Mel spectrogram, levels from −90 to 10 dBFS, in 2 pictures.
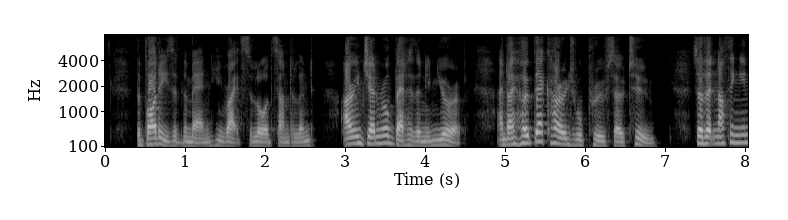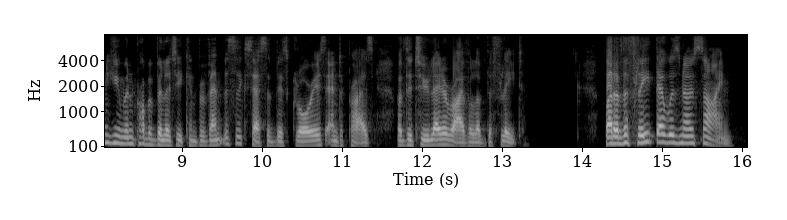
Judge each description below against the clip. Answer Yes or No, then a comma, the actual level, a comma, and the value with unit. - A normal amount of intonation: No, wide, 6.6 semitones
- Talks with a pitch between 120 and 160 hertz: Yes, medium, 140 Hz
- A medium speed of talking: No, fast, 210 wpm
